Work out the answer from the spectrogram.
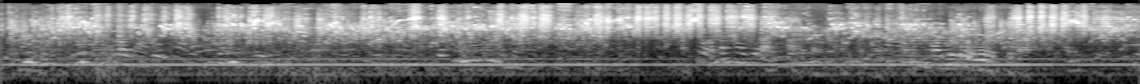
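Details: A crowd of newly delivered shop budgerigars produce a nonstop high-pitched twittering and squawking, with many birds calling at once and a faint mains hum beneath.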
